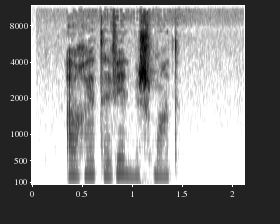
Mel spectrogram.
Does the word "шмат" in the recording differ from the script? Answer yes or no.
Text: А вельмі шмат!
no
